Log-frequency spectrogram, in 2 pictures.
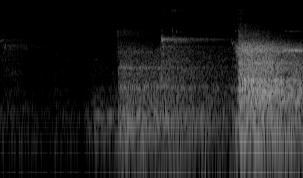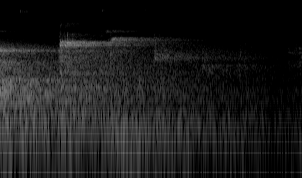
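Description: Badminton racket strikes on a shuttlecock during a rally, about five sharp hits, each ringing on in a large echoing hall; the loudest comes about three seconds in.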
